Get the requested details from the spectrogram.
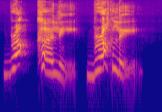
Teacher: Not curly. Do not say o again. It's aw sound.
